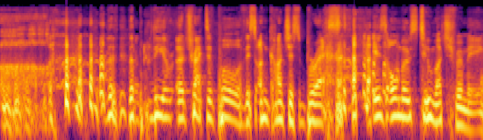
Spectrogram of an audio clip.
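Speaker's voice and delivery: put-on heavy sighs heaving through the line. Retelling Mythos's line in the scene: sighing, heaving Mythos voice. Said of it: "Mythos is sighing and heaving".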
